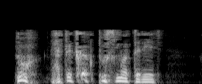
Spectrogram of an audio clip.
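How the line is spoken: Chuckling. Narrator (Russian): хохотнул напарник

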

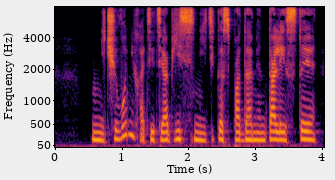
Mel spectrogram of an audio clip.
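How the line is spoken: Hissed. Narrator (Russian): прошипел Эдмунд

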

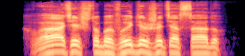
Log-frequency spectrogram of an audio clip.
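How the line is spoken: Mutter. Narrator (Russian): пробормотал Д'Агоста

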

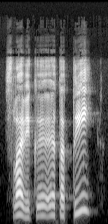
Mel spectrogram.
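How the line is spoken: Unsure question. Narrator (Russian): неуверенно спросила она

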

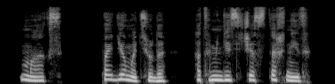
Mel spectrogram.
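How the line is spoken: Strained, nauseated. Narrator (Russian): выдавила из себя разом позеленевшая Лазарева

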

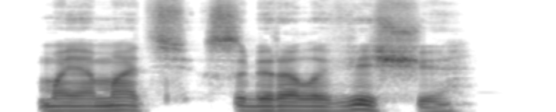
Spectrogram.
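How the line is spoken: Barely audible. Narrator (Russian): едва слышно произнес я

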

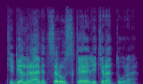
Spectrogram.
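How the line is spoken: Loud question in German. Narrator (Russian): громко спросил Хорст уже по-немецки

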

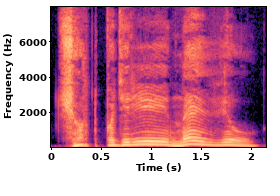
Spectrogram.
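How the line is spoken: Exclaiming. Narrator (Russian): воскликнул Рон

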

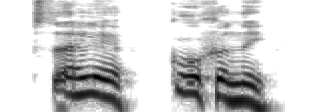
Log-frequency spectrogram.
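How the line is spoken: Old man's faint rustling whisper. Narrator (Russian): обмирающим голосом прошелестел старец

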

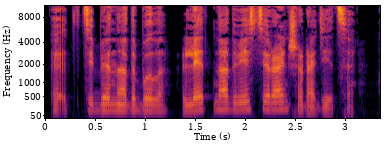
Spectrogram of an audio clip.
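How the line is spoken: Smirking. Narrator (Russian): хмыкнул Свидерский

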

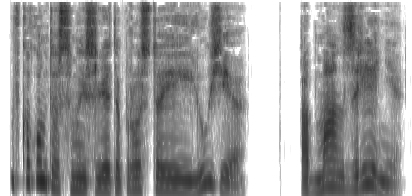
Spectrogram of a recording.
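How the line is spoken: Thoughtful. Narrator (Russian): задумчиво произнес Брэд

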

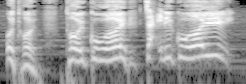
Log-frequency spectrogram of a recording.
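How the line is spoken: Panicked shriek. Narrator (Vietnamese): ông Cạc rú lên một cái

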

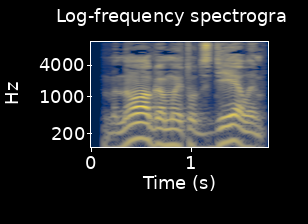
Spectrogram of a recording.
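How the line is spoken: Grumbling. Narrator (Russian): проворчал Эдмунд

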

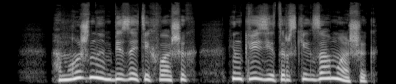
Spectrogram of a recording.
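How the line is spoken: Disapproving exclamation. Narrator (Russian): Не скрывая своего неодобрения, воскликнула она

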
